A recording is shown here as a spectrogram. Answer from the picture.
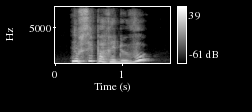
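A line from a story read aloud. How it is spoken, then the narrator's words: Exclaiming. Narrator (French): s'écria Jeanneton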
